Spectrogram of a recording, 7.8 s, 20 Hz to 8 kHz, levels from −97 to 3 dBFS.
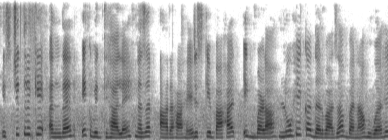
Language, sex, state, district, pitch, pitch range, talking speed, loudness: Hindi, female, Maharashtra, Nagpur, 230 Hz, 205-265 Hz, 155 wpm, -21 LUFS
